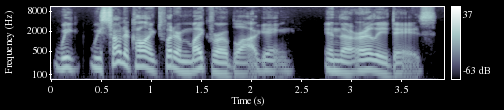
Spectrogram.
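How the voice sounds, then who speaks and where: A man's voice: medium pitch, moderate pace, creaky, no room sound, dull audio. A man with a Philadelphia accent, hosting a podcast in casual, rambling conversation with frequent restarts. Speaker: podcast host.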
